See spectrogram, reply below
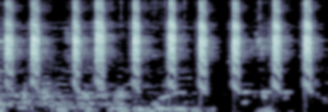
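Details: Long-tailed shrike in ngeplong full isian style, a training master for cage birds: harsh, broadband rasping notes, often in pairs, roughly three per second, with faint low background noise.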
